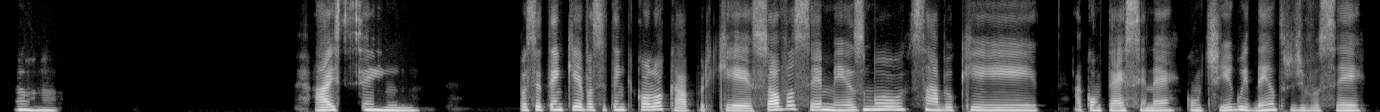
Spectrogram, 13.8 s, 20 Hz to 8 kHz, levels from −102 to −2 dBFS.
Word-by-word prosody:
Uhum. 175 Hz, -5 st, 0 dB, 2.5 s
Ai 190 Hz, +2 st, +6 dB
sim. 185 Hz, -5 st, +1 dB, 1.0 s
Você 205 Hz, +2 st, +1 dB
tem 210 Hz, 0 st, +2 dB
que 220 Hz, +1 st, +2 dB
você 200 Hz, 0 st, -2 dB
tem 205 Hz, +1 st, 0 dB
que 200 Hz, -, -9 dB
colocar, 210 Hz, -7 st, +2 dB
porque 165 Hz, -1 st, -1 dB
só 205 Hz, +7 st, +4 dB
você 235 Hz, -3 st, -1 dB
mesmo 220 Hz, +3 st, +2 dB
sabe 200 Hz, -5 st, 0 dB
o 195 Hz, -, -4 dB
que 185 Hz, -2 st, -1 dB, 0.4 s
acontece, 180 Hz, -1 st, -1 dB
né, 170 Hz, +1 st, 0 dB
contigo 185 Hz, +3 st, -2 dB
e 200 Hz, -, +2 dB
dentro 185 Hz, +3 st, -1 dB
de 175 Hz, 0 st, -4 dB
você. 175 Hz, 0 st, -3 dB
190 Hz, 105 wpm, -23 LUFS, 175-210 Hz, 2.5 s, Ai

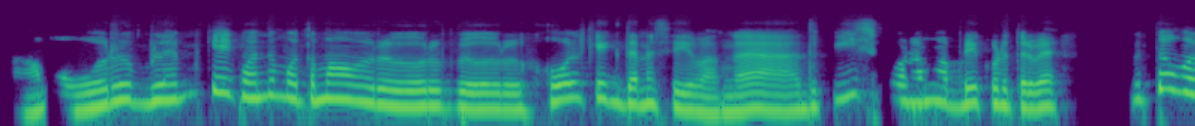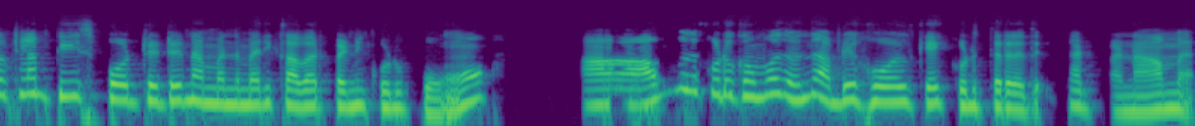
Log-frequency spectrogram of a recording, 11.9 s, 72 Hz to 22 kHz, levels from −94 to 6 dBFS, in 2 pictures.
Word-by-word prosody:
ஆமா, 150 Hz, +3 st, -6 dB, 0.2 s
ஒரு 195 Hz, +6 st, +3 dB
plum 240 Hz, +4 st, +1 dB
cake 325 Hz, -6 st, +1 dB
வந்து 270 Hz, +3 st, +1 dB
மொத்தமா 250 Hz, 0 st, +2 dB
ஒரு 200 Hz, -2 st, +2 dB
ஒரு 185 Hz, +1 st, +3 dB, 0.3 s
ஒரு 160 Hz, 0 st, 0 dB
ஹோல் 250 Hz, +3 st, +2 dB
கேக் 225 Hz, -5 st, 0 dB
தானே 205 Hz, 0 st, +1 dB
செய்வாங்க. 145 Hz, -3 st, 0 dB, 0.3 s
அது 160 Hz, +3 st, -2 dB
பீஸ் 295 Hz, +4 st, -5 dB
போடாம 225 Hz, -1 st, -1 dB
அப்டியே 205 Hz, +2 st, +1 dB
குடுத்துருவேன். 180 Hz, -2 st, +1 dB, 0.3 s
மத்தவங்களுக்கெல்லாம் 315 Hz, 0 st, -1 dB
பீஸ் 280 Hz, 0 st, -1 dB
போட்டுட்டு, 230 Hz, -1 st, +3 dB
நம்ம 210 Hz, -2 st, +3 dB
இந்த 195 Hz, 0 st, +2 dB
மாரி 200 Hz, +1 st, 0 dB
கவர் 185 Hz, 0 st, +1 dB
பண்ணி 180 Hz, +1 st, +2 dB
குடுப்போம். 170 Hz, -, 0 dB, 0.6 s
அ -, -, 0 dB, 0.3 s
அவுங்களுக்கு 345 Hz, -, -2 dB
குடுக்கும்போது 290 Hz, -1 st, +1 dB
வந்து 270 Hz, +3 st, +2 dB
அப்டியே 235 Hz, +1 st, +1 dB
ஹோல் 220 Hz, 0 st, +3 dB
கேக் 210 Hz, 0 st, -1 dB
குடுத்துர்றது 175 Hz, -3 st, 0 dB, 0.2 s
கட் 180 Hz, -1 st, -6 dB
பண்ணாம. 150 Hz, +3 st, -1 dB
215 Hz, 185 wpm, -22 LUFS, 180-255 Hz, 0.6 s, ஒரு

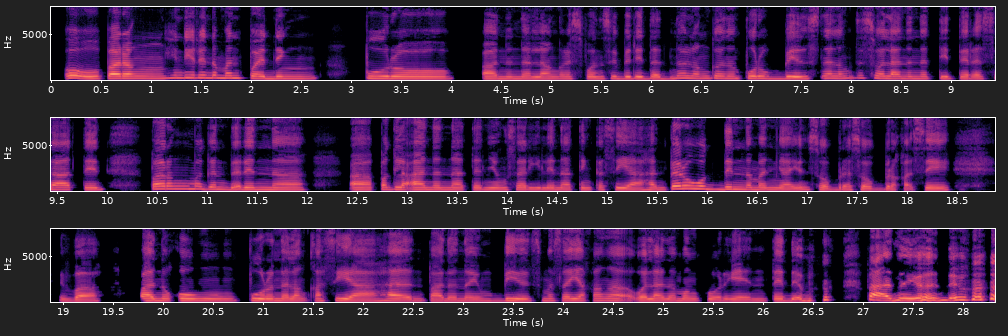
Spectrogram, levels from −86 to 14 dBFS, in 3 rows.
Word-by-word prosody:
Oo, 225 Hz, -4 st, +4 dB
parang, 235 Hz, 0 st, +6 dB
hindi 285 Hz, +2 st, -2 dB
rin 295 Hz, -1 st, -2 dB
naman 265 Hz, -1 st, 0 dB
puwedeng, 215 Hz, -1 st, -2 dB, 0.4 s
puro, 210 Hz, -2 st, +1 dB, 0.3 s
ano 200 Hz, 0 st, 0 dB
na 195 Hz, 0 st, -4 dB
lang, 195 Hz, +1 st, -2 dB
responsibilidad 200 Hz, -1 st, -2 dB
na 245 Hz, +7 st, -5 dB
lang, 235 Hz, -1 st, -4 dB
gano'n, 230 Hz, -2 st, -4 dB
puro 230 Hz, -1 st, +1 dB
bills 210 Hz, +2 st, +2 dB
na 245 Hz, -, 0 dB
lang, 245 Hz, +2 st, -6 dB
tas 265 Hz, -1 st, -10 dB
wala 235 Hz, -3 st, 0 dB
na 215 Hz, -, -5 dB
natitira 205 Hz, -2 st, -4 dB
sa'tin. 220 Hz, -2 st, -1 dB, 0.5 s
Parang 290 Hz, +1 st, +1 dB
maganda 240 Hz, -5 st, -2 dB
rin 215 Hz, 0 st, -1 dB
na, 200 Hz, 0 st, -2 dB, 0.5 s
ah, 200 Hz, -1 st, +1 dB
paglaanan 210 Hz, -2 st, 0 dB
natin 200 Hz, 0 st, -4 dB
yung 200 Hz, 0 st, -2 dB
sarili 200 Hz, -1 st, -3 dB
nating 195 Hz, +1 st, -5 dB
kasiyahan, 195 Hz, -1 st, -2 dB
pero 310 Hz, +2 st, +5 dB
huwag 295 Hz, -4 st, +2 dB
din 240 Hz, 0 st, 0 dB
naman 205 Hz, -2 st, -3 dB
nga, 190 Hz, -1 st, -1 dB
yung 190 Hz, +3 st, -4 dB
sobra-sobra 185 Hz, -3 st, -4 dB
kasi, 190 Hz, -1 st, -3 dB, 0.5 s
'di 185 Hz, -, -6 dB
ba? 180 Hz, +1 st, +1 dB, 0.4 s
Pa'no 210 Hz, -1 st, +3 dB
kung, 205 Hz, -1 st, +1 dB
puro 205 Hz, -2 st, +4 dB
na 200 Hz, 0 st, 0 dB
lang 195 Hz, 0 st, -2 dB
kasiyahan, 195 Hz, -1 st, +1 dB
pa'no 190 Hz, 0 st, -1 dB
na 190 Hz, 0 st, -4 dB
yung 190 Hz, -1 st, -8 dB
bills, 205 Hz, -1 st, +1 dB
masaya 205 Hz, 0 st, -1 dB
ka 210 Hz, -, -3 dB
nga, 210 Hz, -1 st, 0 dB, 0.2 s
wala 195 Hz, 0 st, +1 dB
namang 195 Hz, +1 st, -4 dB
kuryente, 190 Hz, 0 st, -2 dB
'di 185 Hz, 0 st, 0 dB
ba? 200 Hz, -, -5 dB, 0.5 s
Paano 230 Hz, -1 st, +8 dB
'yon, 230 Hz, +2 st, +7 dB
'di 240 Hz, -, +7 dB
ba? 320 Hz, -3 st, +7 dB
205 Hz, 140 wpm, -22 LUFS, 195-225 Hz, 0.5 s, Paano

